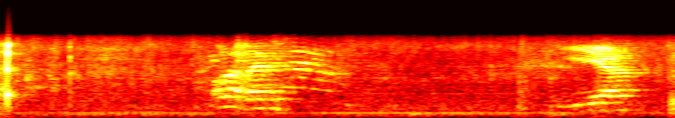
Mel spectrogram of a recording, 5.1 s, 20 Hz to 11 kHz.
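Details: Small 5 lb Siamese cat at play with a gentle 110 lb Rottweiler; two drawn-out, arching harmonic meows about two and a half seconds apart, over a low steady hum, with people speaking nearby.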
